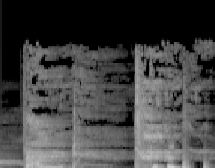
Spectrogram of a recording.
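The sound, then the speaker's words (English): A close, harsh coughing fit: two clusters of several rough, explosive coughs in quick succession, separated by a brief pause, loud and alone with no talking. “I'm still getting over a cough.”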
